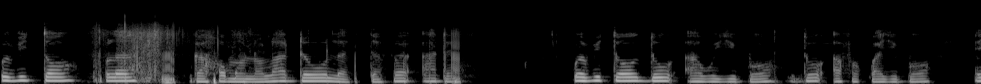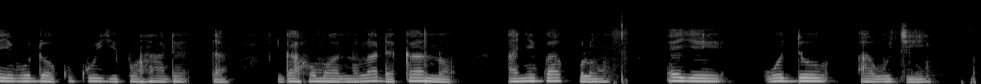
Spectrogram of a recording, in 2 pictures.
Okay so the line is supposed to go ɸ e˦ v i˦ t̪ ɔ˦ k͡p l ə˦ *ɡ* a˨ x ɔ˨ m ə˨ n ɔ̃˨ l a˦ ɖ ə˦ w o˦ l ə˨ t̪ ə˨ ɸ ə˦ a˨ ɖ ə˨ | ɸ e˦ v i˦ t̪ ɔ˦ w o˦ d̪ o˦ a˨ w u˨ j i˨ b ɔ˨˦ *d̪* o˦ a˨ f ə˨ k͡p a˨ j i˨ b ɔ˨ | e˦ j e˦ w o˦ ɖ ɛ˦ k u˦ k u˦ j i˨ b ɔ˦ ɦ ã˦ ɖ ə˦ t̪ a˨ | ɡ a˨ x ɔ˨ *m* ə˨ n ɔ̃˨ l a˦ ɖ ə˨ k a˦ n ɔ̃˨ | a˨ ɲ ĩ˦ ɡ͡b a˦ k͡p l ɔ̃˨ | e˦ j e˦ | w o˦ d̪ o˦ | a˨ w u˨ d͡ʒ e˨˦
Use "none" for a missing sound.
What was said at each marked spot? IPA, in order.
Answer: ɡ, d̪, m

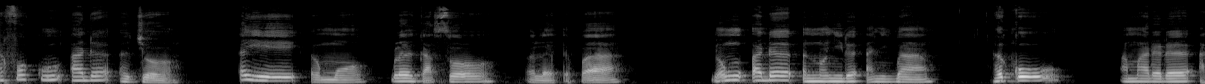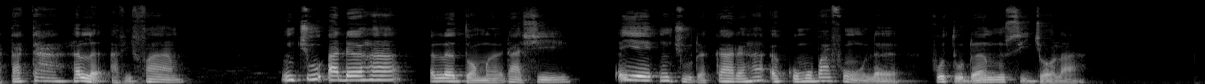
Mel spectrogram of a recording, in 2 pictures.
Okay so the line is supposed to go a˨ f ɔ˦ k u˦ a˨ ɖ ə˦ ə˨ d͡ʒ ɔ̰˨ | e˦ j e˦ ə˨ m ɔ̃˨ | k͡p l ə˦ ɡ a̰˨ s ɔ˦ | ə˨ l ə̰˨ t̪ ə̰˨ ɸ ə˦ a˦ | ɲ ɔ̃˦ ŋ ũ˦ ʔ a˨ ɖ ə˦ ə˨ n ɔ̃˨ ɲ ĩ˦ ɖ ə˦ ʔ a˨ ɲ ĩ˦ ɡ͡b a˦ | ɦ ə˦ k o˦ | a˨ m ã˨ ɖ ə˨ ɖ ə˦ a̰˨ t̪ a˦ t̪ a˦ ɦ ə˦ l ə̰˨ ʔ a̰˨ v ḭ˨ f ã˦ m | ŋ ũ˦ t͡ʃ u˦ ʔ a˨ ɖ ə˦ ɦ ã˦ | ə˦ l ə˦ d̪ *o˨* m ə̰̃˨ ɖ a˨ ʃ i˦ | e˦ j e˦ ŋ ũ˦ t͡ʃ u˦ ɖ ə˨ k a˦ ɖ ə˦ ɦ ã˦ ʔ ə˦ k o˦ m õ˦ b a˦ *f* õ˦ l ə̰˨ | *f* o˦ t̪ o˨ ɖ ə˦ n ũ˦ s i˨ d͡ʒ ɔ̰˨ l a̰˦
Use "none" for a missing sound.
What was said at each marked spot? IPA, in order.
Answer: ɔ˨, f, f

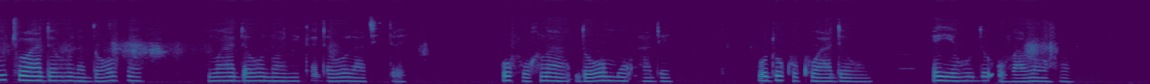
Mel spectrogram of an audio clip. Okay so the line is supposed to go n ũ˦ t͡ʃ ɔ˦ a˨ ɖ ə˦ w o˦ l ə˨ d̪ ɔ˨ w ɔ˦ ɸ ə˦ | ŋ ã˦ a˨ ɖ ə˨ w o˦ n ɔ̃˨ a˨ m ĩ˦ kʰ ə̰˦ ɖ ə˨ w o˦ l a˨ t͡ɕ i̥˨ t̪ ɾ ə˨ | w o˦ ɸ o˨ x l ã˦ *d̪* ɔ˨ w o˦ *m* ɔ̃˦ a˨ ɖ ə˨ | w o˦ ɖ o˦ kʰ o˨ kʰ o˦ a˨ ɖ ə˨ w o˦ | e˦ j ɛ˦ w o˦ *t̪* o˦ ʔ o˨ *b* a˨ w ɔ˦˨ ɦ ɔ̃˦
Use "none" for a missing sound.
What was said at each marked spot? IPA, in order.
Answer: d̪, m, d̪, v

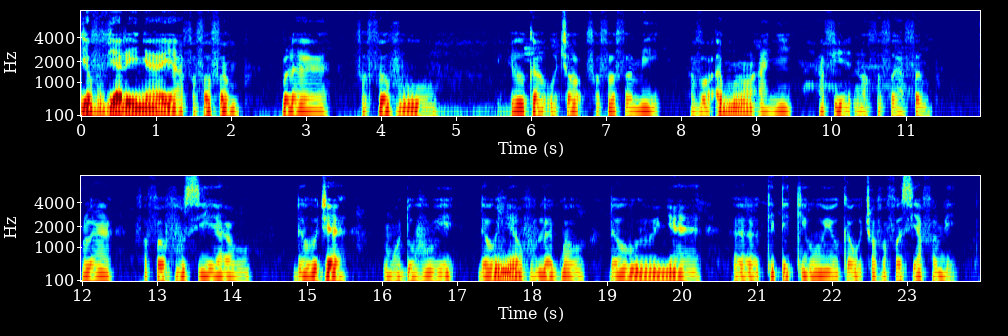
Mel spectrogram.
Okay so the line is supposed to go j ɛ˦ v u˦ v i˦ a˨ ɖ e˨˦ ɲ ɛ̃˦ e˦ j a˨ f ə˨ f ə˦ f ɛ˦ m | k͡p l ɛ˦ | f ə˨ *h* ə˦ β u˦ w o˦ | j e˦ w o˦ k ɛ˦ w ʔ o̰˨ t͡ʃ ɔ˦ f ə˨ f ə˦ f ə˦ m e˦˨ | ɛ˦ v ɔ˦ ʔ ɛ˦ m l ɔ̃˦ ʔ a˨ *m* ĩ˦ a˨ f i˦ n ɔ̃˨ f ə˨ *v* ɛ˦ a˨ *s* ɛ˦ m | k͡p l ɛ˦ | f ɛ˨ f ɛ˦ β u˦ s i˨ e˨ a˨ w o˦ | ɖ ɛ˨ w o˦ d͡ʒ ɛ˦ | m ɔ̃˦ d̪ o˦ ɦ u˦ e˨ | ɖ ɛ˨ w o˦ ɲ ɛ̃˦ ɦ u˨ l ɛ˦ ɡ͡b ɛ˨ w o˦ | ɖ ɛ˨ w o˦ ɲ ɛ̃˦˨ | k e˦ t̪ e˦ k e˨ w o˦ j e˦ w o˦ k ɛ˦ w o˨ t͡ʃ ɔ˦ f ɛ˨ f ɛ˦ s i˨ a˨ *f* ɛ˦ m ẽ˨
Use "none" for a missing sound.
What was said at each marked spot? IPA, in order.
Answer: f, ɲ, f, f, f

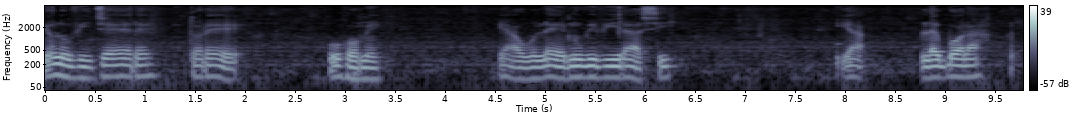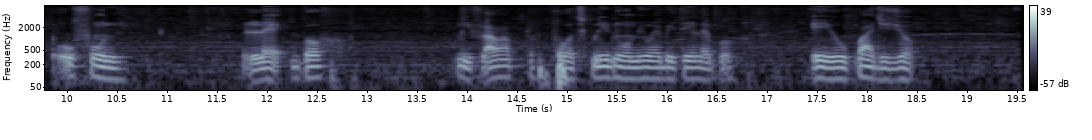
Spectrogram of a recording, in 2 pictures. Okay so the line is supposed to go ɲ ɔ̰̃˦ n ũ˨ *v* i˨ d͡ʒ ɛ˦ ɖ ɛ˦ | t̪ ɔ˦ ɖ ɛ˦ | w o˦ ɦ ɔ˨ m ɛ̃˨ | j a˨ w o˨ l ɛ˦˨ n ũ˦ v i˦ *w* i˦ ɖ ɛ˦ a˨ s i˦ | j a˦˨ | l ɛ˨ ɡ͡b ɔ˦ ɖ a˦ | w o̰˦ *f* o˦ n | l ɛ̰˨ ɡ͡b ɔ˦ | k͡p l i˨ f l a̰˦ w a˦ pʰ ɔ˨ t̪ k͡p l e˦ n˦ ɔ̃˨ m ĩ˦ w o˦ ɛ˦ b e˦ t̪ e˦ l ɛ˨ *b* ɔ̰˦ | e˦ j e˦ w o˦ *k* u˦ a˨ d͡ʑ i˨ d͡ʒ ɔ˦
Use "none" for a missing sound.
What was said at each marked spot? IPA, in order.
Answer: v, v, f, ɡ͡b, k

